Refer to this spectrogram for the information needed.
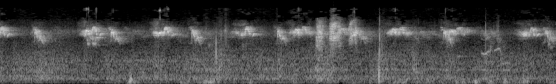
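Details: Lovebirds at Laylan, Kirkuk, Iraq, giving shrill, high chirps in quick uneven bursts that run almost without pause for about five seconds over a faint steady hum.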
